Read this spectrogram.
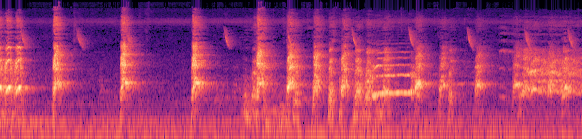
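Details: Single dog barks spaced a second or more apart at first, then quickening into dense volleys of barks, broken by a long, level whining note around eight seconds.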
